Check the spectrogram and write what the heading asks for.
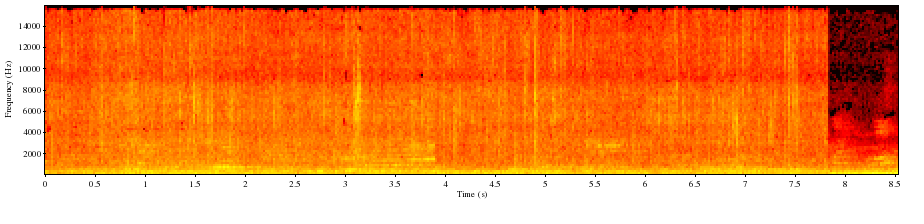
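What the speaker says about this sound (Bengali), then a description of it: "আবারও কিছুটা সময় ভাজি করে নিব।" Garlic and flat beans frying in a pan give a steady, close sizzle with a crackly, rain-like hiss that holds throughout and ends abruptly.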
